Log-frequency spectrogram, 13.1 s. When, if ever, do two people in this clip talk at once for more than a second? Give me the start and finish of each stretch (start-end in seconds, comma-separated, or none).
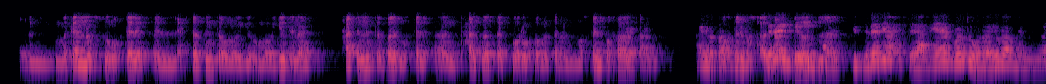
9.0-10.5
